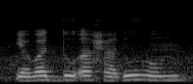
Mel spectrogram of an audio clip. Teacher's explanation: یود احدہم، دال کے اوپر مشدد آ رہی ہے، واو کو دال کے ساتھ ملا کے سختی و جماؤ کے ساتھ پڑھیں گے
